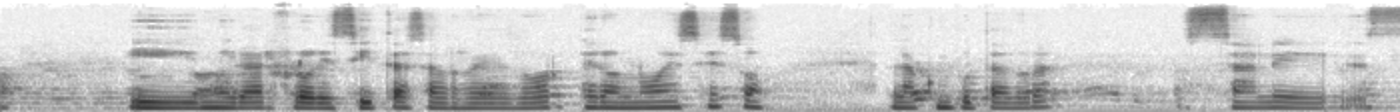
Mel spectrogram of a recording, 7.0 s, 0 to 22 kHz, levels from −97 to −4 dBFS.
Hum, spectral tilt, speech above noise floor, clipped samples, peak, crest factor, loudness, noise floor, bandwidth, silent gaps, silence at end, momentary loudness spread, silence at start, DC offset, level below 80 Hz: none; -5 dB/octave; 27 dB; under 0.1%; -14 dBFS; 20 dB; -34 LUFS; -61 dBFS; 18.5 kHz; none; 0 s; 11 LU; 0 s; under 0.1%; -72 dBFS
